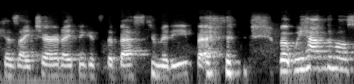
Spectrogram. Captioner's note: chuckles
